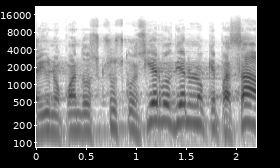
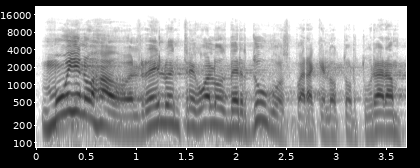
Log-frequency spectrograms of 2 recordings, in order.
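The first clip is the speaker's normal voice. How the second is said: normal talking voice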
